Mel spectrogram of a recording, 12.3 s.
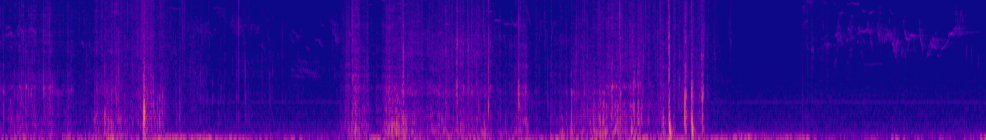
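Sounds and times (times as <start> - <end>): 
stones: 0.0 - 3.5, 4.2 - 9.1.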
